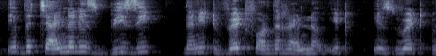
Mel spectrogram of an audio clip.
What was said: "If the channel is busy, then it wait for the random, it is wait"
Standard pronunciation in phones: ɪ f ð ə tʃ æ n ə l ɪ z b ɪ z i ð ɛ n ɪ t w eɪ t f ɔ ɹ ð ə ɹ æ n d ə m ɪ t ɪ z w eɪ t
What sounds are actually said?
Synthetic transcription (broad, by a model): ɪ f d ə tʃ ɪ n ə l ɪ z b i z i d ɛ n ɪ t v eɪ t f ɔ ɹ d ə ɹ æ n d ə ɪ t ɪ z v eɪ t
